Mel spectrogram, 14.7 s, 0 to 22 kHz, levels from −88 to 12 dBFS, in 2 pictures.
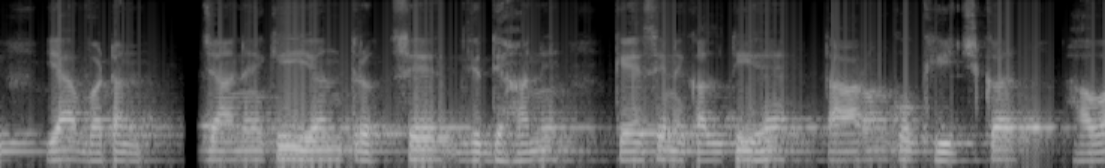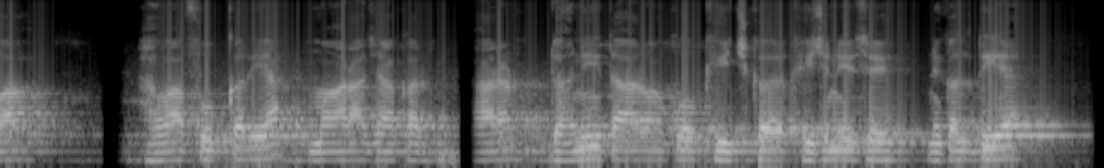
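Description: From the first moment to the last, the speech has a planar-read-as-interleaved fault. Each 10 ms chunk should carry all its left samples followed by all its right ones, but the playback side treats it as alternating pairs. So every chunk gets squeezed into two double-speed bursts, left then right. With chunks this short, you don't hear a clean octave jump; instead there's a robotic buzz riding on everything at about 100 Hz, the chunk rate.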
